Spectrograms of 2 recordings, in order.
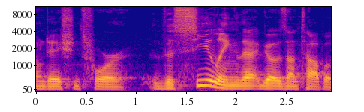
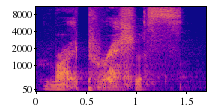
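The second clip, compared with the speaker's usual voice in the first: breathy, whispered creature voice; 6 semitones lower, 10 dB quieter than usual. Answering a comment that mistook the voice for Yoda: Gollum voice. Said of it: "I was trying to do, uh, uh, what's his name? Um, Gollum".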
